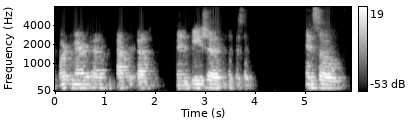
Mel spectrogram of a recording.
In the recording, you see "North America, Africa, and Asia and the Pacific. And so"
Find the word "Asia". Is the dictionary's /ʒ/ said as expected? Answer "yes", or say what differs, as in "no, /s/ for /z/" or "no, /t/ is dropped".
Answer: yes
